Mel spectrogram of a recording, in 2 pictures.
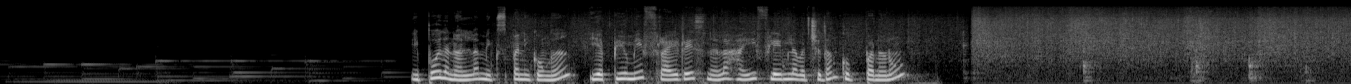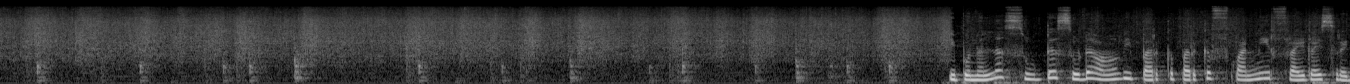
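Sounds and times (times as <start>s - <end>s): food sizzling in a wok: 4.4s - 27.0s
spatula scraping a wok: 9.5s - 23.2s.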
